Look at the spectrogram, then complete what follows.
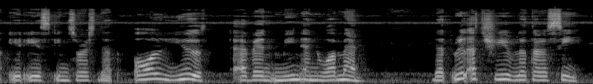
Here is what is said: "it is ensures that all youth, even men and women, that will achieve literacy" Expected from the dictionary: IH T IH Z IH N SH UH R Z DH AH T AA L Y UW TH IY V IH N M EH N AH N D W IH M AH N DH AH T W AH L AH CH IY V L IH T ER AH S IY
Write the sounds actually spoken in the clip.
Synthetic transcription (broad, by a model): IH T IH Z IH N S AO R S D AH T AA L Y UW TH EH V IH N M EH N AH N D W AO M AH N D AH T W AH L AH CH IY V L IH T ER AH S IY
